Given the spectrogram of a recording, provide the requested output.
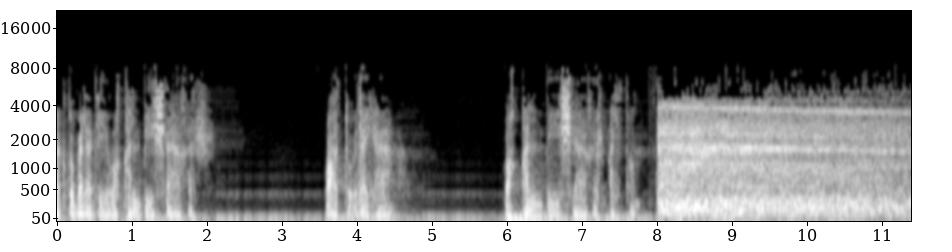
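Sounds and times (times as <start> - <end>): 
speech: 0.0 - 2.1, 3.6 - 4.6, 6.0 - 9.2
airplane in flight approaching the airport: 8.0 - 11.3.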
